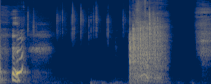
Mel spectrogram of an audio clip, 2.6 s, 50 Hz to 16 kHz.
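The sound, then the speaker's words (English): Dice rattle with a few light clicks, then tumble in a short clattering burst and settle with a brief final rattle, rolled for a crowd-surfing attempt in a game. A short vocal sound comes just before. “Roll 46 to mosh to, to crowd surf.”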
